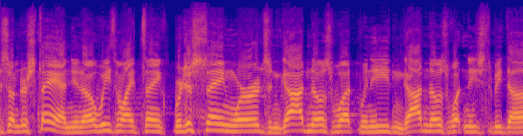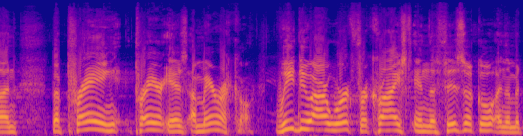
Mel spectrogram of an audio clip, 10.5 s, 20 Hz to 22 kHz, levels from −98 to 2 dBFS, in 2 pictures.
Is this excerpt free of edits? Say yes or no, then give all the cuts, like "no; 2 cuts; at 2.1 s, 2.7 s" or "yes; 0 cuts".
no; 2 cuts; at 1.6 s, 7.9 s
